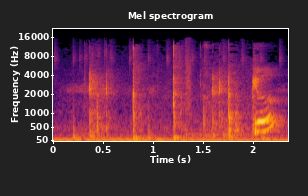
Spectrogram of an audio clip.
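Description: A raw egg tapped several times against the rim of a mixing bowl to crack its shell: a handful of short, sharp clicks about two a second.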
